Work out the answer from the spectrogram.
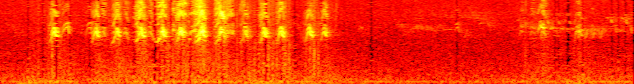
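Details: Finches battling over plentiful food, behaving territorially: a fast, rising then fading string of about a dozen sharp, high chirps, followed by quiet and a couple of softer chirps.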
